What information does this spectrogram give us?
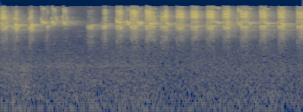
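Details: Black redstart nestlings near fledging, still fed by parents at a Portuguese nest: steady run of high, scratchy begging pulses, roughly three per second, with a thin whistle under the first second.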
